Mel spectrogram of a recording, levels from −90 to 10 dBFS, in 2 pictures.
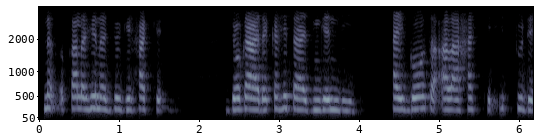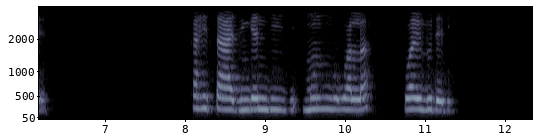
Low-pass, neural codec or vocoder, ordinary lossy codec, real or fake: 3.6 kHz; none; none; real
